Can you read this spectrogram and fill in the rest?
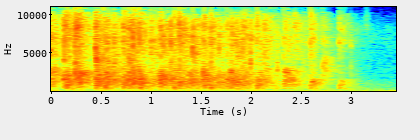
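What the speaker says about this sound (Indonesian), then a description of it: "Tepuk tangan untuk Tuhan." Congregation applause at a Sunday church service in Cipanas, a full burst of many hands clapping with rhythmic surges that thin out and fade at the end.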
